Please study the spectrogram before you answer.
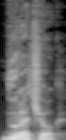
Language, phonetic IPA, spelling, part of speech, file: Russian, [dʊrɐˈt͡ɕɵk], дурачок, noun, Ru-дурачок.ogg
- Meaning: diminutive of дура́к (durák): fool, idiot, imbecile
